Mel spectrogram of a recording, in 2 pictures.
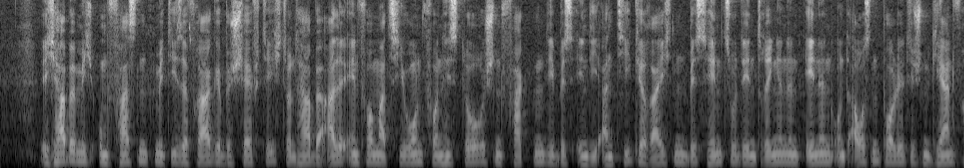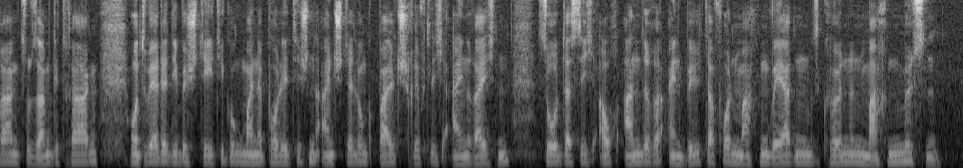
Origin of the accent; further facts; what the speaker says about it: Prague, Czechia; Ich kenne das auch aus meiner Kindheit in Tschechien und wirklich in Prag, als der Wenzelsplatz noch leer war, keine Touristen.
